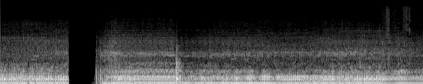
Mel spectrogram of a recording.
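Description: BMW S1000RR inline-four engine running as the sportbike rides slowly through a turn, its note rising and falling a little with the throttle. All sound cuts out briefly just under a second in.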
